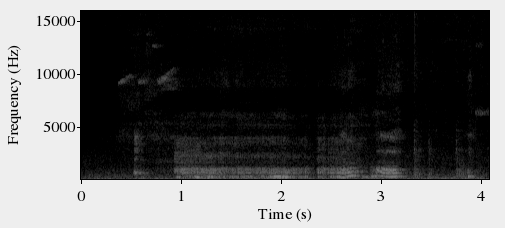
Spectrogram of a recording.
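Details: A Basenji crying at squirrels gives a high, wobbling whine, the tone sliding up and down in uneven short bursts, over faint room noise.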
